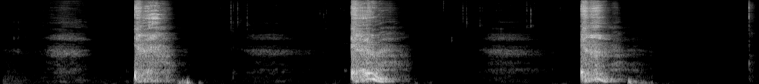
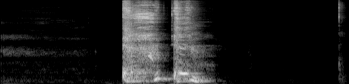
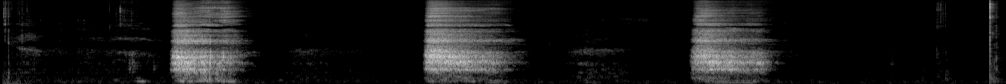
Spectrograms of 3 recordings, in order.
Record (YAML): three_cough_length: 7.6 s
three_cough_amplitude: 32768
three_cough_signal_mean_std_ratio: 0.3
cough_length: 3.5 s
cough_amplitude: 32768
cough_signal_mean_std_ratio: 0.38
exhalation_length: 10.1 s
exhalation_amplitude: 32768
exhalation_signal_mean_std_ratio: 0.36
survey_phase: beta (2021-08-13 to 2022-03-07)
age: 65+
gender: Female
wearing_mask: 'No'
symptom_none: true
smoker_status: Ex-smoker
respiratory_condition_asthma: false
respiratory_condition_other: false
recruitment_source: REACT
submission_delay: 2 days
covid_test_result: Negative
covid_test_method: RT-qPCR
